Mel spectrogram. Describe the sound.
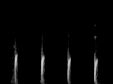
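Four crisp, hollow pops made by a person popping the lips, evenly spaced in a quick steady rhythm, clear against silence.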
